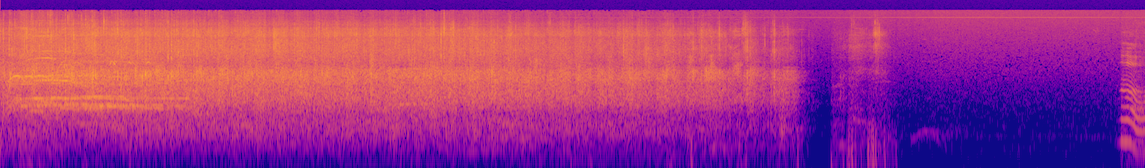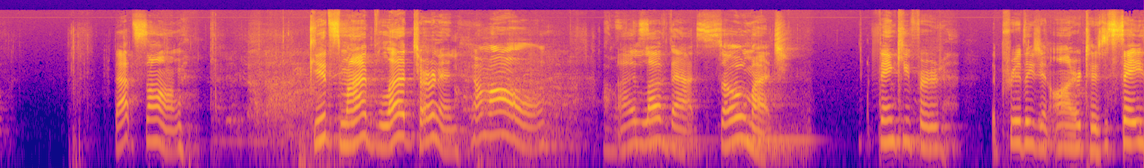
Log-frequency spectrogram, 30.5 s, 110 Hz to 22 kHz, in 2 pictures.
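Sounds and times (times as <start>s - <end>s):
large audience applauding: 0.0s - 10.8s
speech: 16.8s - 17.9s, 19.4s - 22.7s, 23.6s - 25.8s, 27.0s - 28.0s, 28.7s - 30.5s
laughter: 18.2s - 19.8s, 21.3s - 23.2s.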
